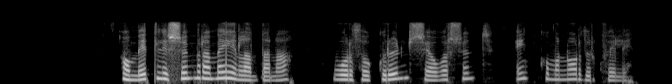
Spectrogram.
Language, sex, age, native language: Icelandic, female, 40-49, Icelandic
